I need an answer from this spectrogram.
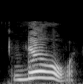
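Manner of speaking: protesting character's objection. A narrator's reading. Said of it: "Allie protested".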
